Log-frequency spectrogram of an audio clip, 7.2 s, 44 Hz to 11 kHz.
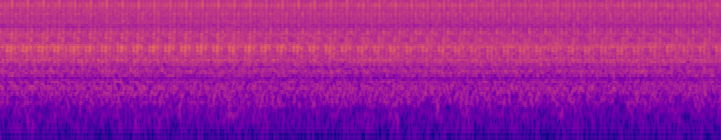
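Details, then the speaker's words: ZMZ 402 fully warm at idle, about 650-700 rpm, oil pressure about 2; light metallic chime about three per second over dull diesel-like rumble, may fade or vanish, clearer from below and side; cause piston pin-to-connecting rod play in all 4 cylinders. "Этот вот перезвон, когда сбрасываешь газ, полностью на холостые уходит. Дизельный рокот какой-то. И на холостых он то есть, может стихнуть, может пропасть."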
